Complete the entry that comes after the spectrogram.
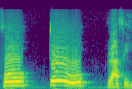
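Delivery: "photography" very slow, long loud TO; teacher sounding out pho-TO-graphy with big pauses; syllable stress demo. Shown as a demonstration. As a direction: break up "photography", punching and holding TO. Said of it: "Stress words".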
